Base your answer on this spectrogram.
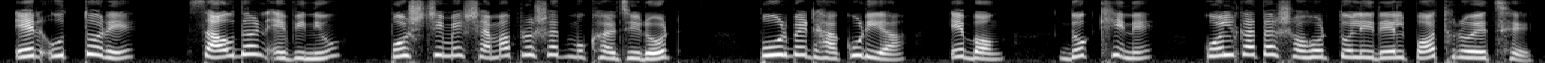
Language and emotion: Bengali, neutral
